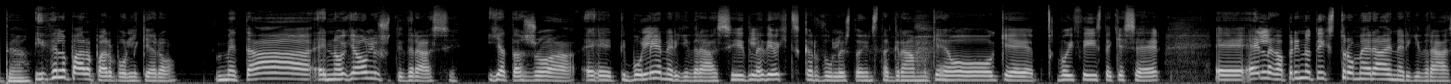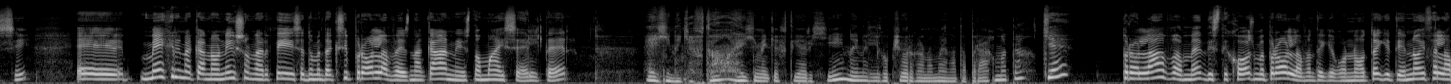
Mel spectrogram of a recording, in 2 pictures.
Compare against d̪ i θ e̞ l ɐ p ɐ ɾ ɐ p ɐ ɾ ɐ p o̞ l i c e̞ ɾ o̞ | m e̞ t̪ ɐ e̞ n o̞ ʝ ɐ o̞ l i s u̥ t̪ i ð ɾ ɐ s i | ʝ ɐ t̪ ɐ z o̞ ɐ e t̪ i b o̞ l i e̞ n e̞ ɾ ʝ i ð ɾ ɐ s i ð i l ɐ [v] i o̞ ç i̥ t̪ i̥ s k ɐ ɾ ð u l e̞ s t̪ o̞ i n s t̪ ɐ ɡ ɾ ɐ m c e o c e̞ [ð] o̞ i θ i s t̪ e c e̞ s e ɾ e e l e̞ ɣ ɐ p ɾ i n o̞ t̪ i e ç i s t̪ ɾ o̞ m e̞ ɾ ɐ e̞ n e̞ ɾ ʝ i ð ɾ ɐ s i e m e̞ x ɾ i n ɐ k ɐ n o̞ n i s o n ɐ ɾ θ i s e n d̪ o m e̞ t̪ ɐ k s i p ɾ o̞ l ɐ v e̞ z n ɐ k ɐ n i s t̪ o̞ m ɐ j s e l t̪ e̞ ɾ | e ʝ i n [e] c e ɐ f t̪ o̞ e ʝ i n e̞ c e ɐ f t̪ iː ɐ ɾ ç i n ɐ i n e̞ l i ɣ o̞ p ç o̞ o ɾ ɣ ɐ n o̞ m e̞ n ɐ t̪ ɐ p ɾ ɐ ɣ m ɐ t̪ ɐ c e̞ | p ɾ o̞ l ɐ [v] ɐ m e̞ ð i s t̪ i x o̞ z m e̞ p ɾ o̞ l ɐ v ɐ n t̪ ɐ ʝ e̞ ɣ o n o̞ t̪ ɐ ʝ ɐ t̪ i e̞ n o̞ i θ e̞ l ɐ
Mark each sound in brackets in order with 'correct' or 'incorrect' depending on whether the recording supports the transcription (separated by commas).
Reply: incorrect, incorrect, correct, correct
